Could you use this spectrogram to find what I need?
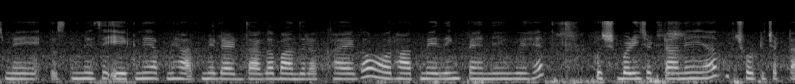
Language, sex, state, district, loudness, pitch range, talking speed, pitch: Hindi, female, Karnataka, Mysore, -23 LUFS, 255-270 Hz, 220 wpm, 265 Hz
